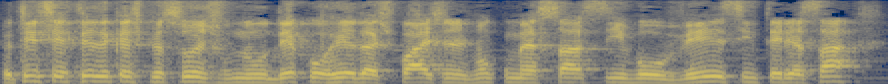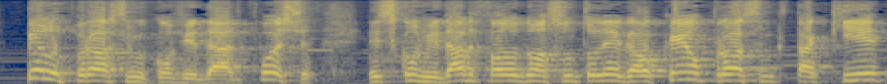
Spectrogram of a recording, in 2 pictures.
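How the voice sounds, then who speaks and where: Music plays in the background as a man talks at a very fast pace. His pitch is high and his intonation lively. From Rio de Janeiro city, Brazil. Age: 50s. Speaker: podcaster and author. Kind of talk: casual interview on a live stream. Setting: live stream video call.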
